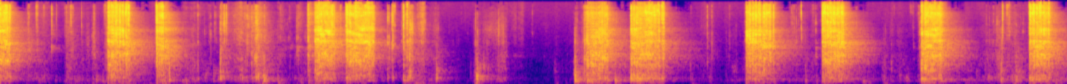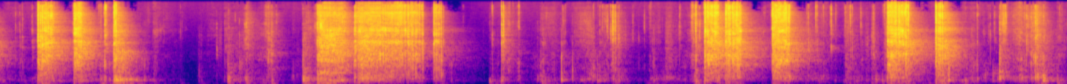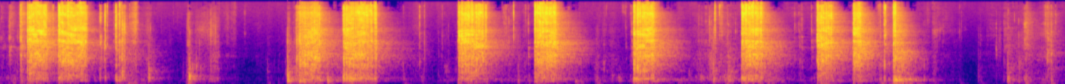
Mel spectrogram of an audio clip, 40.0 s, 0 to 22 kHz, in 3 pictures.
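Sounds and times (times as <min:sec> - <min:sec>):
adhesive tape ripping off roll: 0:00.0 - 0:05.4, 0:07.3 - 0:08.6, 0:09.3 - 0:15.2, 0:17.3 - 0:19.8, 0:22.0 - 0:28.4, 0:30.4 - 0:31.7, 0:32.4 - 0:38.4.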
